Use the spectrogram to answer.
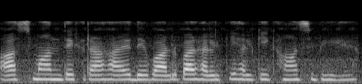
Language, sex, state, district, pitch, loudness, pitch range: Hindi, female, Bihar, Saran, 220 Hz, -17 LUFS, 220-230 Hz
